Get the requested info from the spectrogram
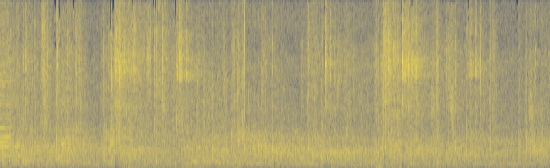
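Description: Spectators applauding in a sports hall, many hands clapping at once and slowly thinning out.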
